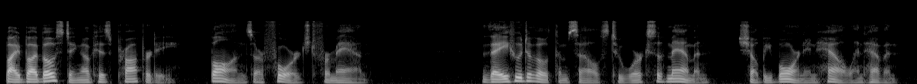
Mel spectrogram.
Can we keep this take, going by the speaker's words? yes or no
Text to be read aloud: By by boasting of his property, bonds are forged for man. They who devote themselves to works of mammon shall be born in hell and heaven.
yes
